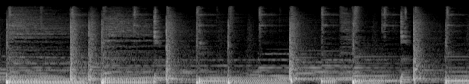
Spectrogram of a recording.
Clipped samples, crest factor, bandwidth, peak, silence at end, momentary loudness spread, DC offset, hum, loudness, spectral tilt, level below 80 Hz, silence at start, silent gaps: under 0.1%; 22 dB; 16.5 kHz; 0 dBFS; 0 s; 6 LU; under 0.1%; none; -24 LUFS; -5.5 dB/octave; -30 dBFS; 0 s; none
